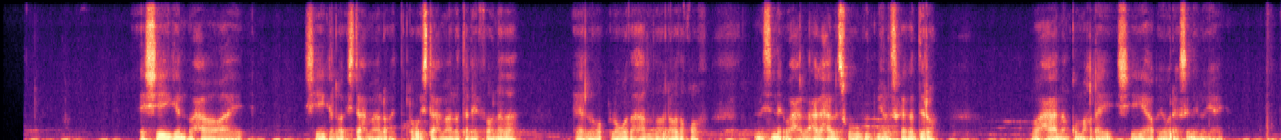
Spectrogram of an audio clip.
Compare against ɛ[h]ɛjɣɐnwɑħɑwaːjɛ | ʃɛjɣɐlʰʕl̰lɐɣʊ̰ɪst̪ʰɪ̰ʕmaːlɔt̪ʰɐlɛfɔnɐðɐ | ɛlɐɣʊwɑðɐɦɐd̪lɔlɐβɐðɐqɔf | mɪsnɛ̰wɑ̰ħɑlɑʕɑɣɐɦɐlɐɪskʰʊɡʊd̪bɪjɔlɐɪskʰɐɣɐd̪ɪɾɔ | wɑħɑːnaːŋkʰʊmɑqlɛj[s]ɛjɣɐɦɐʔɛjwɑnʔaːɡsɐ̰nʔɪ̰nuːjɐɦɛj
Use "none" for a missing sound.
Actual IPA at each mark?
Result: ʃ, ʃ

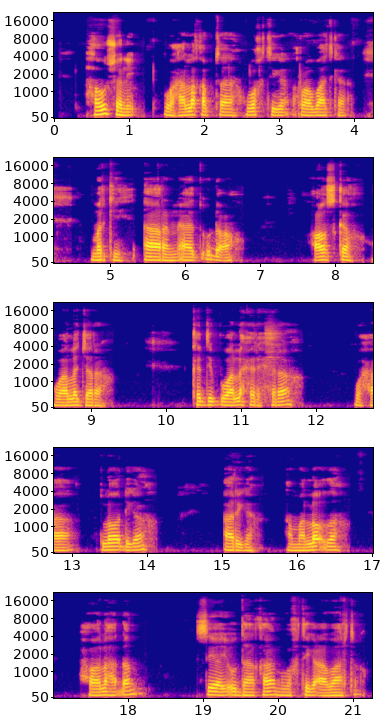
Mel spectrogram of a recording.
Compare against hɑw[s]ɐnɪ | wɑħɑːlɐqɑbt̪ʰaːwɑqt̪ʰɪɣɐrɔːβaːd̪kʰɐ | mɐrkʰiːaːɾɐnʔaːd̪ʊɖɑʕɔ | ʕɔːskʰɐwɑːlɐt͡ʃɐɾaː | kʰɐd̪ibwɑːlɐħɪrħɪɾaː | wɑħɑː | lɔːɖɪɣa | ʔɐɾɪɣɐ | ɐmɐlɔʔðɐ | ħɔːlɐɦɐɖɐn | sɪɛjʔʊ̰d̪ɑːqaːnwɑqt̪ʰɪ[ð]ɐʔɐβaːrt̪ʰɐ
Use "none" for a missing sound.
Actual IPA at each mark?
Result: ʃ, ɣ

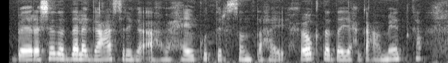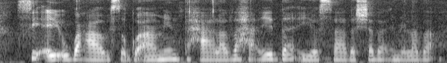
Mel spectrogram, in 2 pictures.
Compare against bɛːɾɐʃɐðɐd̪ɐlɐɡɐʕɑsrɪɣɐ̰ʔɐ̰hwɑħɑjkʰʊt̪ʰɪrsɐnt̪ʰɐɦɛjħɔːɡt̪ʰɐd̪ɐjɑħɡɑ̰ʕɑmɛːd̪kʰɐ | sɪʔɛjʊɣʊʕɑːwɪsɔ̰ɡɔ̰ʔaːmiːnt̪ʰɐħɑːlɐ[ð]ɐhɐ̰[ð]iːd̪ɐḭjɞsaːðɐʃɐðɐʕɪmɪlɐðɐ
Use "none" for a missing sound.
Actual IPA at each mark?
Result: ð, ʕ

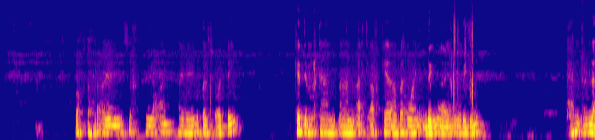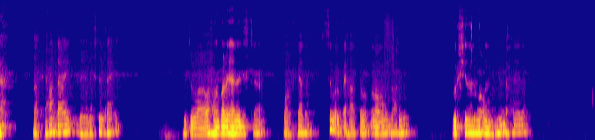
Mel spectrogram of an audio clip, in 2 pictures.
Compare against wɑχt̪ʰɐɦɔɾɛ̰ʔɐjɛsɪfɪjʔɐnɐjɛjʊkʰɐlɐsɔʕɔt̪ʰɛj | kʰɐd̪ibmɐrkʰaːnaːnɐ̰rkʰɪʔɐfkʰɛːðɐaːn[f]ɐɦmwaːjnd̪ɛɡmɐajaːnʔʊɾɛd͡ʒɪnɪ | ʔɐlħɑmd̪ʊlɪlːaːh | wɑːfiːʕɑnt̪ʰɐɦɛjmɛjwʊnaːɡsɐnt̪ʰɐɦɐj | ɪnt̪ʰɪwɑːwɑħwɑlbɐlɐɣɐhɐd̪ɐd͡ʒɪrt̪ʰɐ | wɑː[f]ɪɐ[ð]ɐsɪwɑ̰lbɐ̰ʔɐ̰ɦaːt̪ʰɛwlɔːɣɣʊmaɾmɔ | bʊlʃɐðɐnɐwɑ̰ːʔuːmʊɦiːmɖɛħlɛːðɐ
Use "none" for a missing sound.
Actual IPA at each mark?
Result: f, f, ð

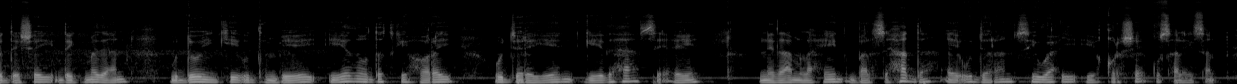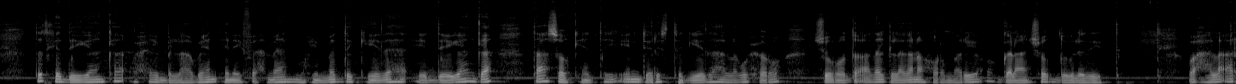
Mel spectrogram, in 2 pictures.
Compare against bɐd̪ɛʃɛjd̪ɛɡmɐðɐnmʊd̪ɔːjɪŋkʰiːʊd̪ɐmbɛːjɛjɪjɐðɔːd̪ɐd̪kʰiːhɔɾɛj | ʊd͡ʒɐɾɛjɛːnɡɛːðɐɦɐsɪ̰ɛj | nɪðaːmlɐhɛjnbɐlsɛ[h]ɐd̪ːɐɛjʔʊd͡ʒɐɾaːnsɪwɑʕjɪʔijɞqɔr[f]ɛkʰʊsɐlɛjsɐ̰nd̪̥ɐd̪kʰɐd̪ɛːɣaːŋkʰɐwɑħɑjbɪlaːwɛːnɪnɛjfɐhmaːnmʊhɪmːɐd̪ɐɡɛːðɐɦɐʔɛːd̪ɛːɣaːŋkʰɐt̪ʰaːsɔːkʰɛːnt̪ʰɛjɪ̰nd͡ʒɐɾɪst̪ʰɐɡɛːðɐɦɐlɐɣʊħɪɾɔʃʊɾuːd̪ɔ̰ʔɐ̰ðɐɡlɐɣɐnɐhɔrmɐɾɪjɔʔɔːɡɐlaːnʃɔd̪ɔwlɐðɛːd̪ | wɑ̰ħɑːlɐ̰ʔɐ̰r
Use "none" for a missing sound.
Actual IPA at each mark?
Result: h, ʃ

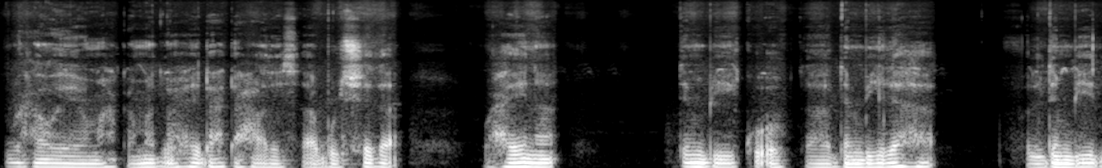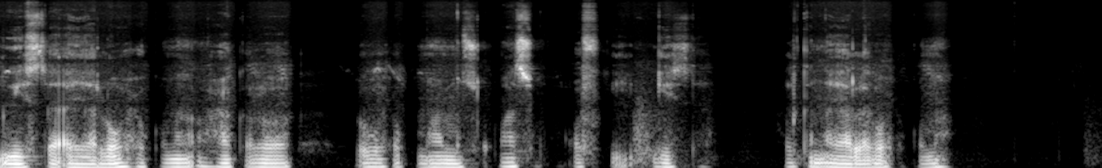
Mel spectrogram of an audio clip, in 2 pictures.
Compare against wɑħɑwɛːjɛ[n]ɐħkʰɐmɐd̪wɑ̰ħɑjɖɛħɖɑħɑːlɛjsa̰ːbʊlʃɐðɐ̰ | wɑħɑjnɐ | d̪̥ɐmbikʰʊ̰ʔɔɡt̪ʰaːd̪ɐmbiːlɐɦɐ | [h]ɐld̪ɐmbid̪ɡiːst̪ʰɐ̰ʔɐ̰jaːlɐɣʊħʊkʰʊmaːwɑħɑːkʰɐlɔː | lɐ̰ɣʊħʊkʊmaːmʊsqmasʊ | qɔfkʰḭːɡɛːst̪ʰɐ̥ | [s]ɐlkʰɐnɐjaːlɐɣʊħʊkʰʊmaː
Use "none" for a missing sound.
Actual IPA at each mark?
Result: m, f, h

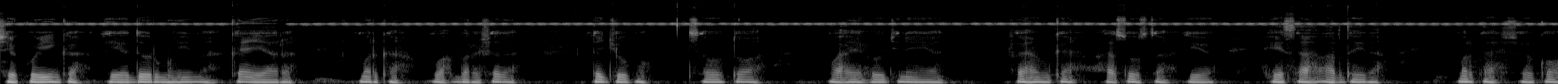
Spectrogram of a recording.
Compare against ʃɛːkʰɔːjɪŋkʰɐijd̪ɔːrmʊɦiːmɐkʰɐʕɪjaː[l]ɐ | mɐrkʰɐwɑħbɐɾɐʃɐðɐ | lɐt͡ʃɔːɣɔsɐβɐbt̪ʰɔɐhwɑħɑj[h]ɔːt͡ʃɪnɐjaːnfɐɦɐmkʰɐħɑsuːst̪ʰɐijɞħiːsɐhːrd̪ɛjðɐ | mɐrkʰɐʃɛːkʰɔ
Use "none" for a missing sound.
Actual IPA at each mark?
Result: ɾ, ħ

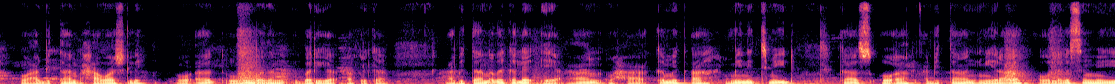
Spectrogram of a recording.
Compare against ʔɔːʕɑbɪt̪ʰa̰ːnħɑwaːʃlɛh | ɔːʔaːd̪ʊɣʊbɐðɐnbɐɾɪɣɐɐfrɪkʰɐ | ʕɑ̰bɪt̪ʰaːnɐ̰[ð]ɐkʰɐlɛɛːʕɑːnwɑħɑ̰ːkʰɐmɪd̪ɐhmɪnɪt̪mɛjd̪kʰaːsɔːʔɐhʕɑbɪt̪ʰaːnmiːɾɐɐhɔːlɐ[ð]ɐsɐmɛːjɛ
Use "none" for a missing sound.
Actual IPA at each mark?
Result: ð, ɣ

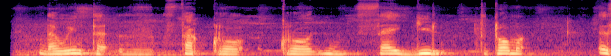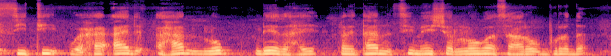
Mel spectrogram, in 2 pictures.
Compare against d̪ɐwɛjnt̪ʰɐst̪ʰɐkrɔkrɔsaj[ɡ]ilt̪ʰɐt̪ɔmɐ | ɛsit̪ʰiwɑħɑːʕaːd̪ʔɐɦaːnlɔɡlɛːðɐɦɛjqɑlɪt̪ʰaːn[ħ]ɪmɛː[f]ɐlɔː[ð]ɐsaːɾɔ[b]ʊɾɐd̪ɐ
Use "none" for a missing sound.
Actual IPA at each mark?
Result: ɡ, s, ʃ, ɣ, b

